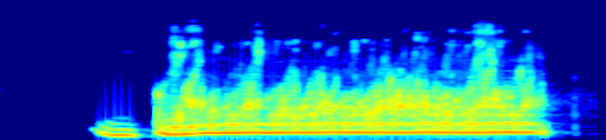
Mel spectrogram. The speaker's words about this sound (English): G-A-R-G-L-E, means to take water and to put it into your back of your mouth. I will have to demonstrate this. It's easier to understand if you can hear it.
